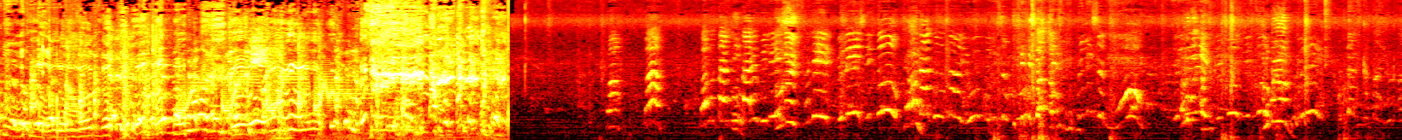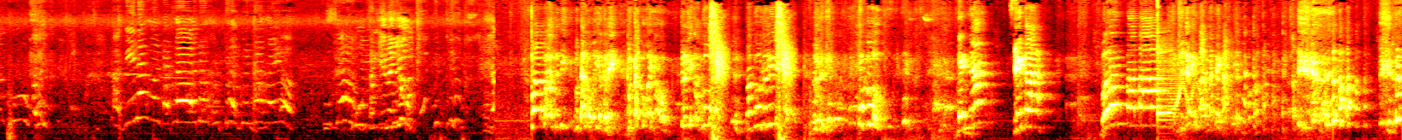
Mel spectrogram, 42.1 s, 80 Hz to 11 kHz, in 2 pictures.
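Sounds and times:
loud excited voices: 0.0 - 7.6
children calling and squealing: 0.7 - 7.6.

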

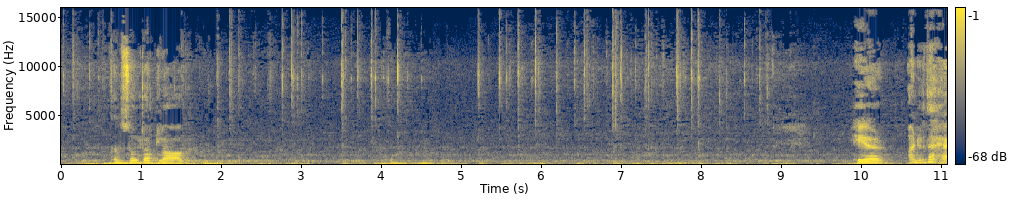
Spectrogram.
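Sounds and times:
computer keyboard typing: 0.0 - 4.6, 5.2 - 9.1.

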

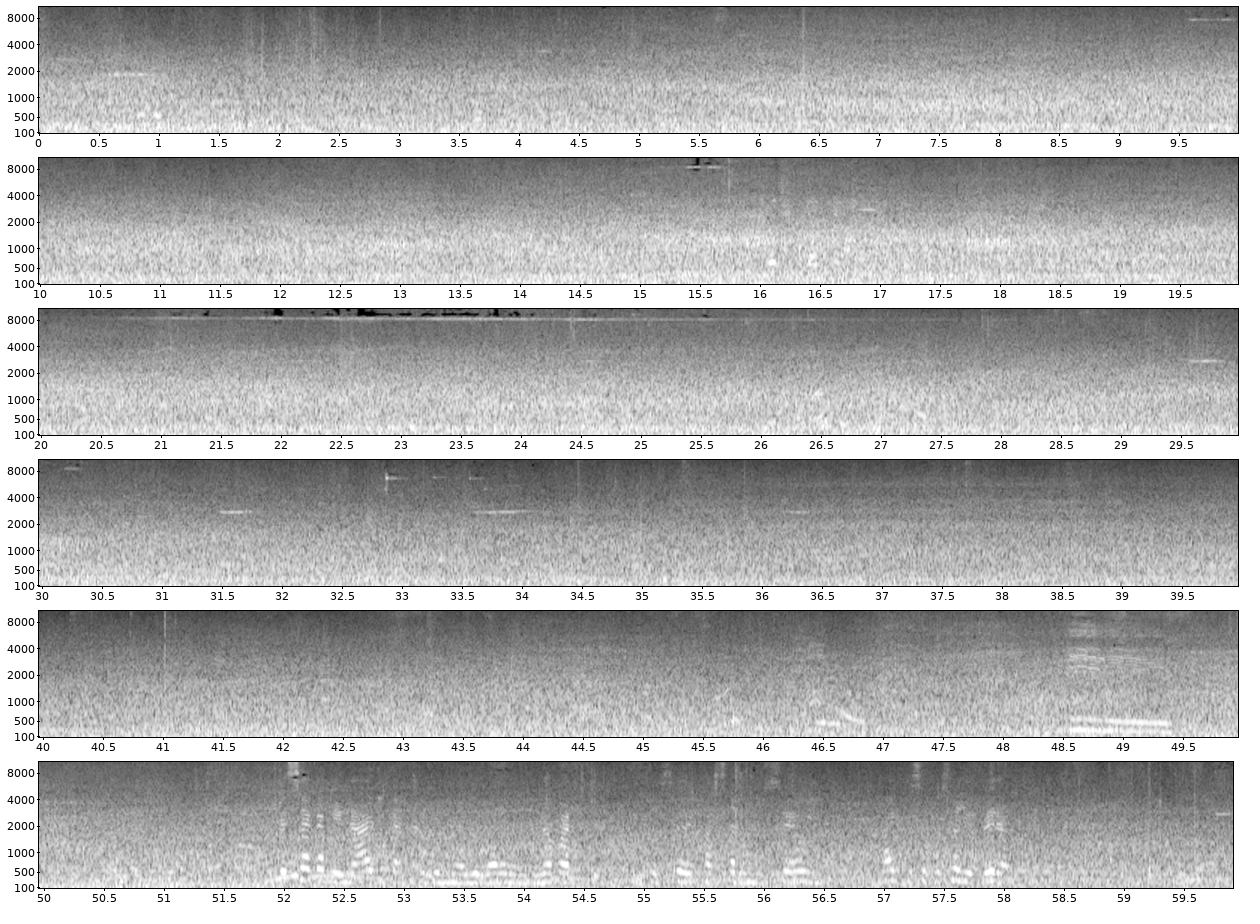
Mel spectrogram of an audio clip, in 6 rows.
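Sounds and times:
traffic rumble: 0.0 - 59.9.

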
